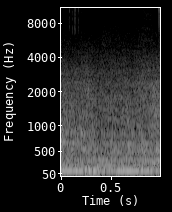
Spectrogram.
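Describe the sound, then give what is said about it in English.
A helicopter drones overhead in Los Angeles, a steady low rumble with a broad wash of engine noise that holds constant through the brief moment, with no one talking. “Sorry, that's a helicopter.”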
